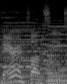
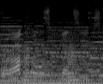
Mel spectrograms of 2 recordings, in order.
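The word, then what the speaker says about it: Barok van Zieks: Oh, I've been reading Baron Van Zeeks. That's Barak Van Zeeks.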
